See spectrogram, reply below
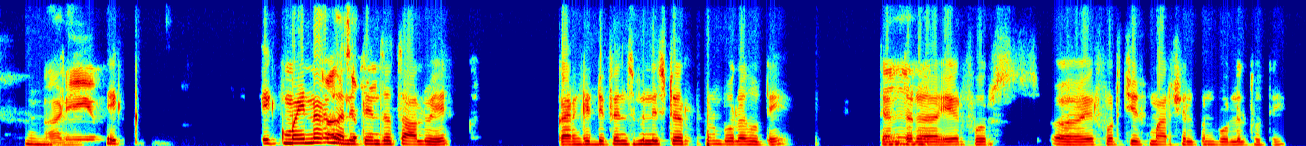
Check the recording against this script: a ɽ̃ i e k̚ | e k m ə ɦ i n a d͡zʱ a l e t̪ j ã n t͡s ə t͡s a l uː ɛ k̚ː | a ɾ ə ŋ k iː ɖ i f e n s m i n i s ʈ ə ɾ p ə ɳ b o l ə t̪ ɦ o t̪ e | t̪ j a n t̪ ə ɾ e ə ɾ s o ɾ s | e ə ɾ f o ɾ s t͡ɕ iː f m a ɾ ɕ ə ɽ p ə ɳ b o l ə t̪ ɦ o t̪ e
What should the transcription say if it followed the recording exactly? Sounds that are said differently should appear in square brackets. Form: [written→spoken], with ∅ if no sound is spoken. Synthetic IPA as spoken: a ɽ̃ i e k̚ | e k m ə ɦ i n a d͡zʱ a l e t̪ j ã n t͡s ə t͡s a l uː [ɛ→e] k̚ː | a ɾ ə [ŋ→ɳ] k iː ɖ i f e n s m i n i s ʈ ə ɾ p ə ɳ b o l ə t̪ ɦ o t̪ e | t̪ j a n t̪ ə ɾ e ə ɾ [s→f] o ɾ s | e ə ɾ f o ɾ s t͡ɕ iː f m a ɾ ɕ ə [ɽ→l] p ə ɳ b o l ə t̪ ɦ o t̪ e

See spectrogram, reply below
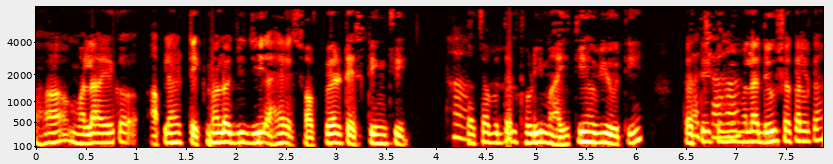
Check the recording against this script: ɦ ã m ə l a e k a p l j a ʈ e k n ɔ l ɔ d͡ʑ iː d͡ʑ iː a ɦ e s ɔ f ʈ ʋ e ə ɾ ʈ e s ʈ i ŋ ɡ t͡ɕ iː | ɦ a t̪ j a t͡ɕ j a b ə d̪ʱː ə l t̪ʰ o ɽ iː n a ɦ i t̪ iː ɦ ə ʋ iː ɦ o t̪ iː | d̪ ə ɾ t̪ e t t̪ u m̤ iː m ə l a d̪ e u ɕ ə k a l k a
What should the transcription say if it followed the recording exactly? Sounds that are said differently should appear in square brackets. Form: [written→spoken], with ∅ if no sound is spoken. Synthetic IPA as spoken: ɦ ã m ə l a e k a p l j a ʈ e k n ɔ l ɔ d͡ʑ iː d͡ʑ iː a ɦ e s ɔ f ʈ ʋ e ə ɾ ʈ e s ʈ i ŋ ɡ t͡ɕ iː | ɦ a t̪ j a t͡ɕ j a b ə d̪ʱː ə l t̪ʰ o ɽ iː [n→m] a ɦ i t̪ iː ɦ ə ʋ iː ɦ o t̪ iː | [d̪→t̪] ə ɾ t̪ e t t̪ u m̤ iː m ə l a d̪ e u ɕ ə k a l k a

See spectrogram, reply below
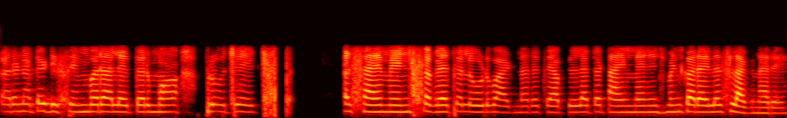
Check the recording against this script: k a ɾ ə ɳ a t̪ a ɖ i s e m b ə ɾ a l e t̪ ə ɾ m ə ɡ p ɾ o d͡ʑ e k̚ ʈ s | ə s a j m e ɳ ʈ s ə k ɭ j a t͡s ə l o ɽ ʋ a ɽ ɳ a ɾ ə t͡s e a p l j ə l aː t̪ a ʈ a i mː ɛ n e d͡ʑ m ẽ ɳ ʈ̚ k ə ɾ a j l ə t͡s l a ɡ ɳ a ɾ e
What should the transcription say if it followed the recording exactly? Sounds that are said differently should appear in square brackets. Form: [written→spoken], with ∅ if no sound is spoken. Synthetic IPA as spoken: k a ɾ ə ɳ a t̪ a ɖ i s e m b ə ɾ a l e t̪ ə ɾ m ə ɡ p ɾ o d͡ʑ e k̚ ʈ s | ə s a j m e ɳ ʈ s ə [k→ɡ] ɭ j a t͡s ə l o ɽ ʋ a ɽ ɳ a ɾ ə t͡s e a p l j [ə→a] l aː t̪ a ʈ a i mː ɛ n e d͡ʑ m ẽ ɳ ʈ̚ k ə ɾ a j l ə t͡s l a ɡ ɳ a ɾ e

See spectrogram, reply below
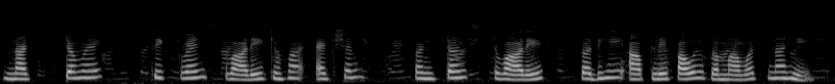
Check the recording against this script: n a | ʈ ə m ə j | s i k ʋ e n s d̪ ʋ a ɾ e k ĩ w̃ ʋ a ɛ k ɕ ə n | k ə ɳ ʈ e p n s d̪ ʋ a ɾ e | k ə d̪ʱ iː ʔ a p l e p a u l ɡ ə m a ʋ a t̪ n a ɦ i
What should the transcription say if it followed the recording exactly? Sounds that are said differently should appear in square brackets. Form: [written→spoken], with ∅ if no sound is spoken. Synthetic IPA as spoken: n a | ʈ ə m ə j | s i k ʋ e n s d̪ ʋ a ɾ e k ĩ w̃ ʋ a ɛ k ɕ ə n | k ə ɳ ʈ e [p→∅] n s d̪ ʋ a ɾ e | k ə d̪ʱ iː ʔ a p l e p a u l ɡ ə m a ʋ [a→ə] t̪ n a ɦ i

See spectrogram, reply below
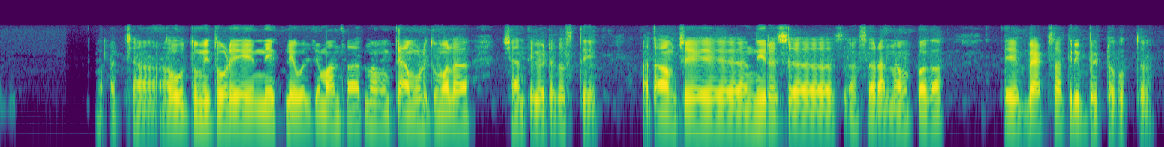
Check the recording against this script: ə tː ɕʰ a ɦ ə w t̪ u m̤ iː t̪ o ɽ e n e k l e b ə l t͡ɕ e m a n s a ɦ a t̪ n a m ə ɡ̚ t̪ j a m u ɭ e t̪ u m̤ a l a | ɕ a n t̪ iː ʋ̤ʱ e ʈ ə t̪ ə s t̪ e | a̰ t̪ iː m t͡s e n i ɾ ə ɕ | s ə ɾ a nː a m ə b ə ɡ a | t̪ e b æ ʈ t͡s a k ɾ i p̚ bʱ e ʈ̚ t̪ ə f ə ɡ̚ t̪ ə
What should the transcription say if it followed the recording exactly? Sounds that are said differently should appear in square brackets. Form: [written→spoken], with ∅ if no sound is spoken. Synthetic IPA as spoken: ə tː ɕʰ a ɦ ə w t̪ u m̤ iː [t̪→t̪ʰ] o ɽ e n e k l e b ə l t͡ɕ e m a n s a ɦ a t̪ n a m ə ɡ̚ t̪ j a m u ɭ e t̪ u m̤ a l a | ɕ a n t̪ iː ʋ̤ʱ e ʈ ə t̪ ə s t̪ e | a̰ t̪ [iː→aː] m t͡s e n i ɾ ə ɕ | s ə ɾ a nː a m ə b ə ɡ a | t̪ e b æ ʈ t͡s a k ɾ i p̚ bʱ e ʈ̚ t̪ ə f ə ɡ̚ t̪ ə

